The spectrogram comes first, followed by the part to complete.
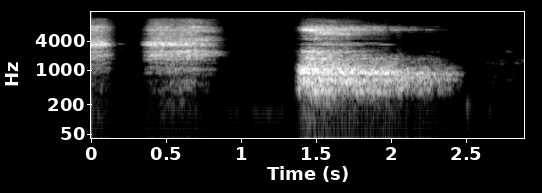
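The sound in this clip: A person demonstrates a breathing technique: two short, airy inhales in quick succession followed by one longer, audible exhale, breathy and close with no speech.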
